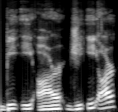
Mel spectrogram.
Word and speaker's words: Berger: It's Tyler Berger, Tyler, and then Berger is Berger. So sounds like burger, like hamburger, but it's not spelled the same.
